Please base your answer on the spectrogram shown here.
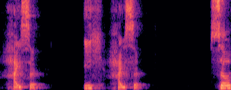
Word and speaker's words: heiße: This letter is called SZ, or also known as scharfes S, and it's always read as SS. So, when you see this letter, always pronounce it as SS, as in the expression ich heiße.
